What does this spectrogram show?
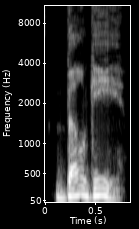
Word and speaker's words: Belgae: The Belgae, pronounced Belgi by some and Belgae by others, were a conglomerate of tribes.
